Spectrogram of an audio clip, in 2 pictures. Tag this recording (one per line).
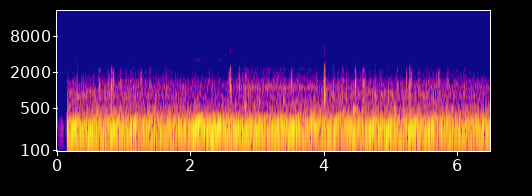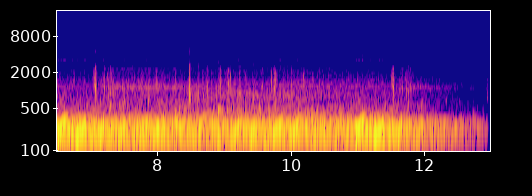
aquatic
fish
submarine
under
under-water
water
